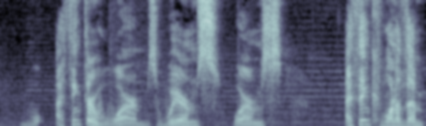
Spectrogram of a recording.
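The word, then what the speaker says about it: wyrm: to pro announce um the old english spelling was worm with a u which was a variant on y w yrm so i'm guessing it's been pronounced like worm since the very beginning seems like it's just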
